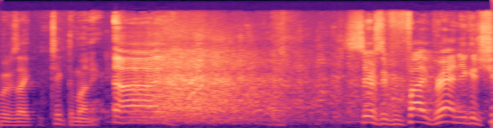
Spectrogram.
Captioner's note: laughter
